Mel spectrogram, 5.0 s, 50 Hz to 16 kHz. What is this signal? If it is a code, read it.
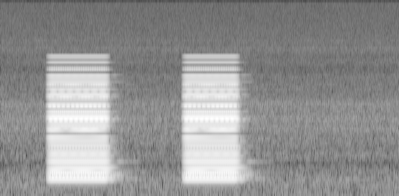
Train horn signal, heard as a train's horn, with room echo. 2 short. On North American railways: a signal is acknowledged.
